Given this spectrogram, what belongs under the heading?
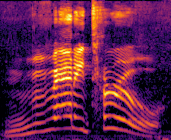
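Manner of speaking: high, very slow put-on voice; drawn-out agreement. Host humours a silly remark, high drawn-out voice. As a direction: stretch each word in a high voice.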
